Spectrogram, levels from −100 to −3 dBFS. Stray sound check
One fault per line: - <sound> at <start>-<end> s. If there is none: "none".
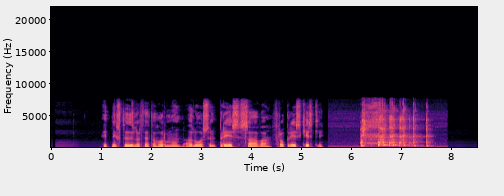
- laugh at 6.2-7.7 s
